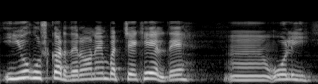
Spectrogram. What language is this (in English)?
Dogri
